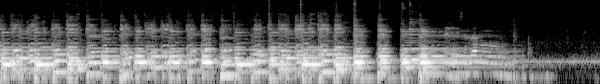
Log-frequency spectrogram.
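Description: Electronic keyboard playing a melody over repeated chords, notes struck in a steady rhythm. About eight seconds in, the playing stops and the last chord rings out and fades away.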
